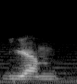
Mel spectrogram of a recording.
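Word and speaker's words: Leham: Liam.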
